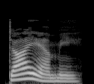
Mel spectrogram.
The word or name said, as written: dayami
